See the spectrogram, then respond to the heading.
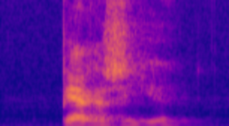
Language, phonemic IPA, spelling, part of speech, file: Dutch, /ˈpɛr.zi.ə/, Perzië, proper noun, Nl-Perzië.ogg
- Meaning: Persia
